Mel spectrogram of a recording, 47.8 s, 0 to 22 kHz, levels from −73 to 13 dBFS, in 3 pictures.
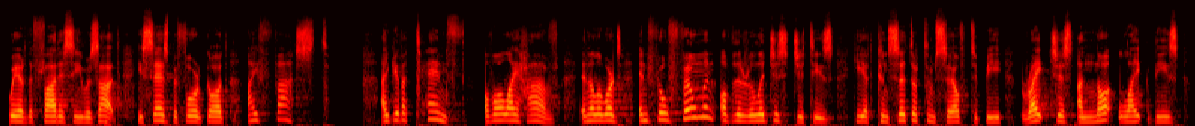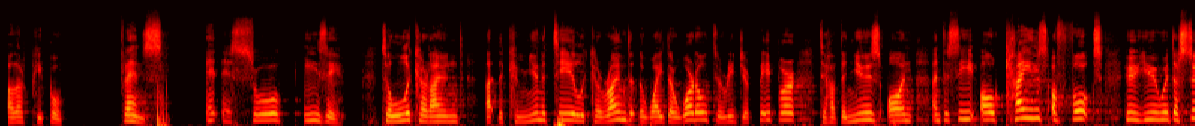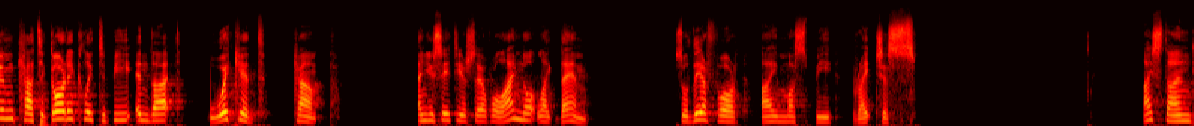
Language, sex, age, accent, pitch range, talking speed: English, male, 40-59, British, 150-205 Hz, 130 wpm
